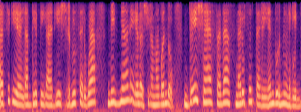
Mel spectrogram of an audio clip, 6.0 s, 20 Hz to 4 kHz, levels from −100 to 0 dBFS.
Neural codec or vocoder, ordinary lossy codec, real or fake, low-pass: codec, 16 kHz, 0.5 kbps, FreqCodec, larger model; none; fake; 3.6 kHz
